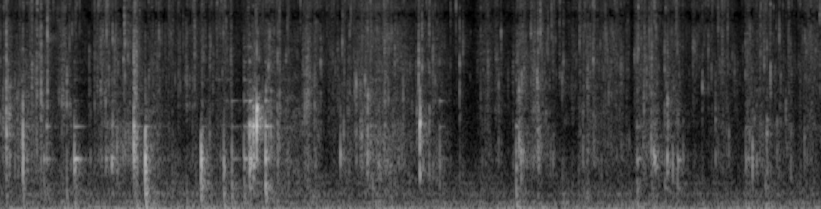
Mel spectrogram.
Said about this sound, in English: So I'll go ahead and mix it really well.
